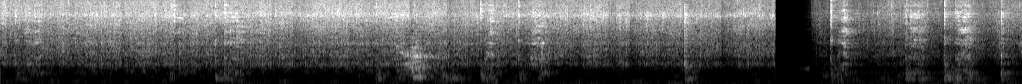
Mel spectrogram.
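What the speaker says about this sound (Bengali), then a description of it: "হালকা একটু পেঁয়াজটা ভেজে নেব।" Sliced onion frying in a pan, a steady close sizzle broken by stirring scrapes, with a brief cut of silence near the end before the frying resumes.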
